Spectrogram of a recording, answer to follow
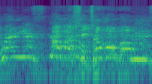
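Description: A man preaching in a loud, raised, shouting voice into a handheld microphone, amplified through the hall's sound system.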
